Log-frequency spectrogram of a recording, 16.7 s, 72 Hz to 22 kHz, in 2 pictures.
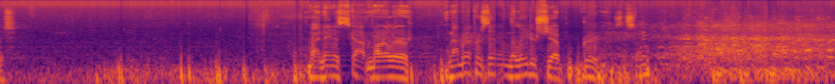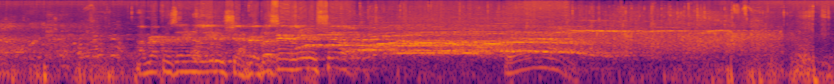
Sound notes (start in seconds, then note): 6.2 taps the microphone to see if it is on as audience laughs and applauds; 11.5 audience applause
